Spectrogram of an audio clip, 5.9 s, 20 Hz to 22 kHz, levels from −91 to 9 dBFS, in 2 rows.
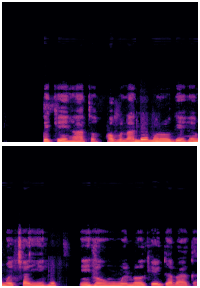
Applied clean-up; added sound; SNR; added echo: neural mask model DeepFilterNet 3.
